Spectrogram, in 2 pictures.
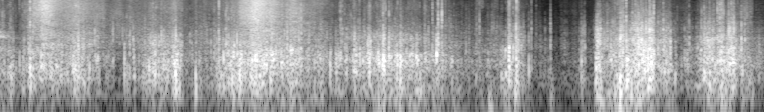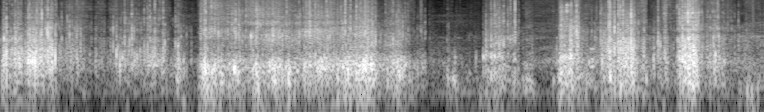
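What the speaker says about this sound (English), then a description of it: "I'm over here crinkling up bags." Plastic seed bags being crinkled and crumpled while filling a seed drill with millet on a farm, loud close-up rustling in irregular bursts with brief pauses, footsteps shuffling between handling.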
